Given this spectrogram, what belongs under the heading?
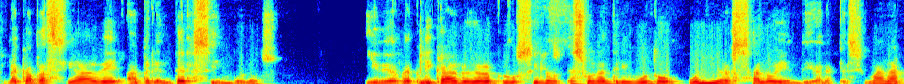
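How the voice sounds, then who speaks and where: A man's voice: medium pitch, dark tone, breathy edge. A man giving a recorded university lecture, explaining step by step and often checking in with his listeners. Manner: constant tag checks with listeners; explanatory, repeats and rephrases points.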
